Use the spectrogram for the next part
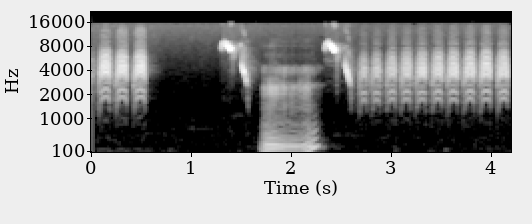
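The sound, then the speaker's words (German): A songbird calls: quick bursts of rapid chattering notes, a couple of sharp downward whip-crack-like whistles, and a harsh, buzzy call in between, then the steady chatter resumes. “Der klingt so ein bisschen wie so ein Peitschenhieb, stelle ich mir immer davor.”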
